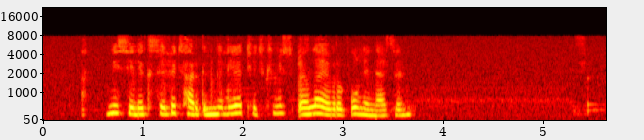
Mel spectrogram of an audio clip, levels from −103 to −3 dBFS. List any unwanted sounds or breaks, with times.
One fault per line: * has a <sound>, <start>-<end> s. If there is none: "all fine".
all fine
